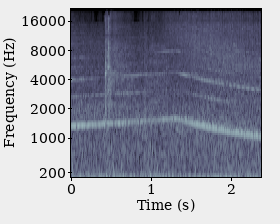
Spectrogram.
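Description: Ambulance siren from the emergency-services game Los Santos Emergency, a steady electronic wail sliding slowly up and then down in pitch, loud and continuous over a low rumbling engine bed.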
